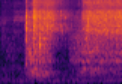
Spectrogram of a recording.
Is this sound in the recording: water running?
yes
